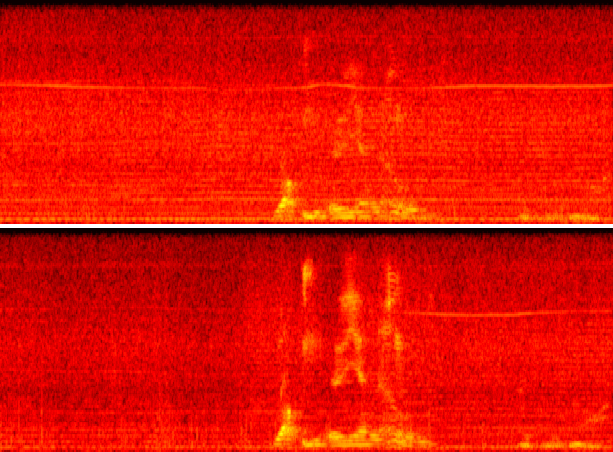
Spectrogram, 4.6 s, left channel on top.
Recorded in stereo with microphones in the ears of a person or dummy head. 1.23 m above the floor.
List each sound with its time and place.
2.1 s laughter: 65° right (ahead or behind), 1.4 m; by 4.6 s 70° right (ahead or behind), 2.5 m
